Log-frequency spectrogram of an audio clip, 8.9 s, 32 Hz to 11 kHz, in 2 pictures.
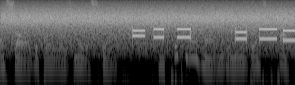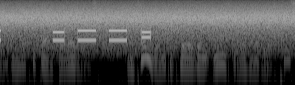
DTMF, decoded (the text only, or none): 099 462 1227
